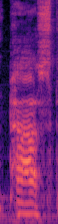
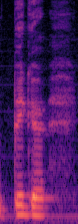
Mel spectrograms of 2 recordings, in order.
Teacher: the p in past and the b in bigger two sounds differing only in whether they are voiced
